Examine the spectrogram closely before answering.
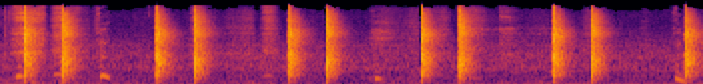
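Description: Hand claps in an even rhythm: pairs of sharp claps about a third of a second apart, one pair a second, five pairs and a last single clap near the end.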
